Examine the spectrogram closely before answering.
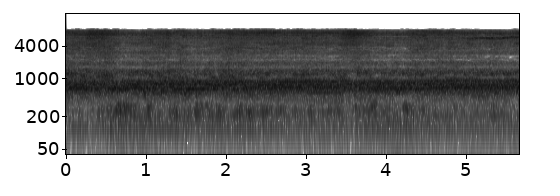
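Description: Plasser & Theurer 09-32 CSM track tamping machine at work: a loud, steady drone from its engine and hydraulics, with a short hiss that comes back about every three seconds.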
